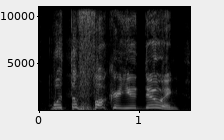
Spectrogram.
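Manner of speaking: high, loud incredulous yell; shocked yell. Retold or imitated. Bursting in on the coworker with a sledgehammer, shocked yell. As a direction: blurt it out in disbelief.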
